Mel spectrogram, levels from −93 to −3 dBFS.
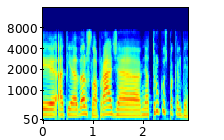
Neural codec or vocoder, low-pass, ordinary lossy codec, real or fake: codec, 16 kHz, 2 kbps, X-Codec, HuBERT features, trained on LibriSpeech; 7.2 kHz; Opus, 64 kbps; fake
